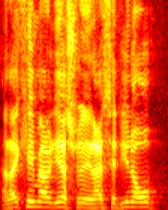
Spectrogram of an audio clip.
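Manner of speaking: loud, high, ranting right-wing pundit; blustering pundit. Acted. Satirical pundit ranting to his audience, blustering loud. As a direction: bluster like a cable news blowhard.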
